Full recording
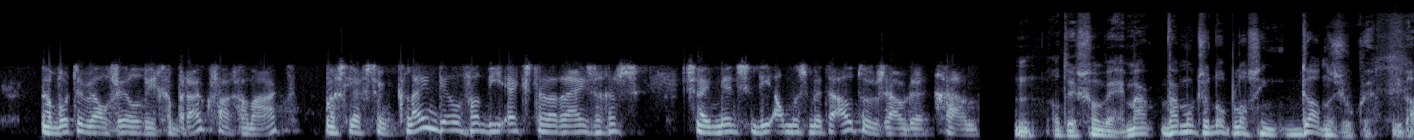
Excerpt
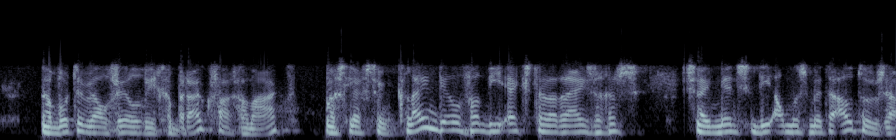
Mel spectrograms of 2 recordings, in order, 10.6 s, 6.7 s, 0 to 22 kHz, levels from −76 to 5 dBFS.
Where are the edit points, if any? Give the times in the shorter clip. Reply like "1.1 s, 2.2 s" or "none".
none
